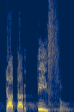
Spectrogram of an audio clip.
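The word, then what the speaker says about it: καταρτίζω: para la palabra perfeccione es una palabra que se pronuncia catartizo no sé si alguna vez usted escuchó esta palabra catartizo es una palabra griega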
